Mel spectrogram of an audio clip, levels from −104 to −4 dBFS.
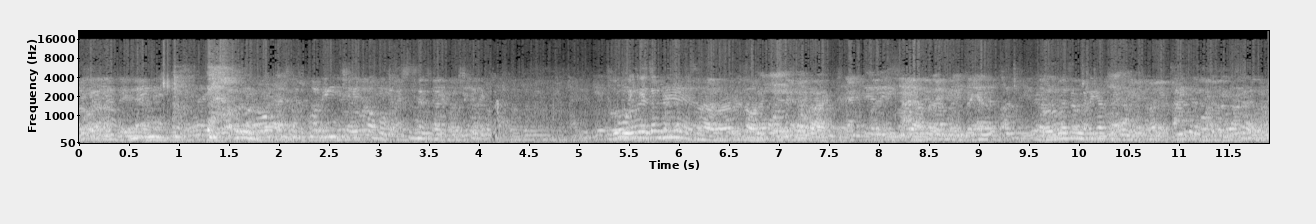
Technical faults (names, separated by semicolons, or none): sample clock jitter; damaged data in a compressed stream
